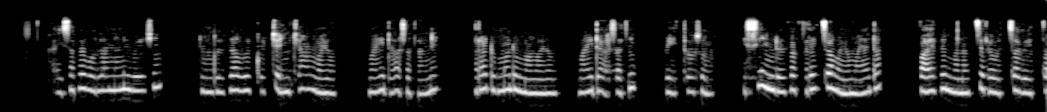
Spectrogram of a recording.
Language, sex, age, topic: Gamo, female, 25-35, government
